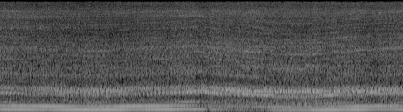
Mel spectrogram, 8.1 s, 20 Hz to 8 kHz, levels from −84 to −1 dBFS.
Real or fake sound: real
